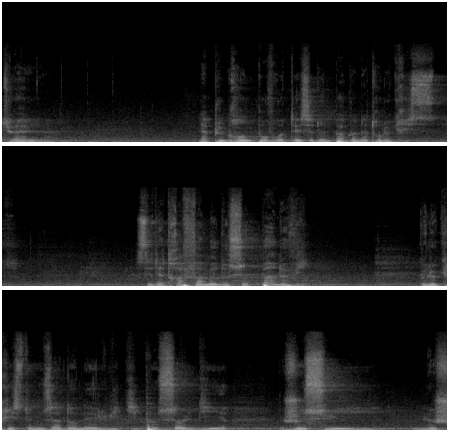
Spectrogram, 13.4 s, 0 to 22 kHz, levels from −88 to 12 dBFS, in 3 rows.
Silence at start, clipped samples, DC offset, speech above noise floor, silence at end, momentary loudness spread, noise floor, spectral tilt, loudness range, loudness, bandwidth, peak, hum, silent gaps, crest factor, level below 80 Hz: 0 s; under 0.1%; under 0.1%; 29 dB; 0 s; 19 LU; -53 dBFS; -6 dB/octave; 4 LU; -26 LUFS; 14.5 kHz; 0 dBFS; none; none; 26 dB; -30 dBFS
